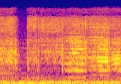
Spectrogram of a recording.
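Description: Intro music: a melody of short notes over a steady bass line, with a brief break about half a second in.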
